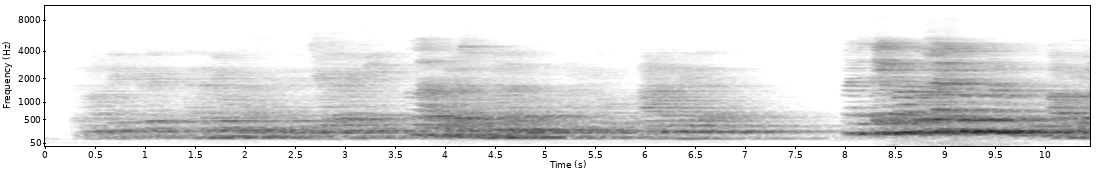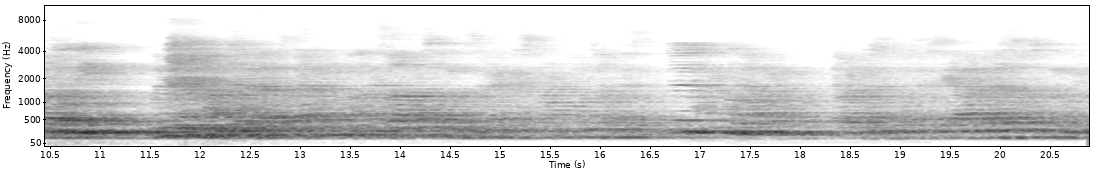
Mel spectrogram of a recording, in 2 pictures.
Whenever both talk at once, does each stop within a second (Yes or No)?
Yes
